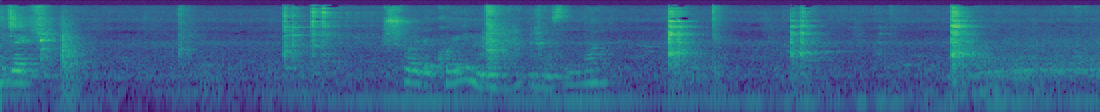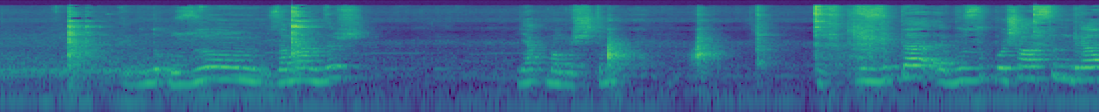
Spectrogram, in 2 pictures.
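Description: A spoon taps and scrapes against a bowl.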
